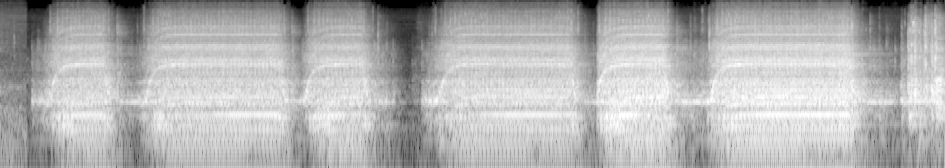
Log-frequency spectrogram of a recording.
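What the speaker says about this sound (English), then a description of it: "So what I'm gonna do is start to sew." A sewing machine stitches quilt block pieces for a nine-patch in six close, loud runs of rapid whirring, each a second or two long and separated by short pauses, with no talking.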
